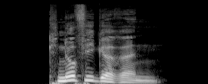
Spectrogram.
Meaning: inflection of knuffig: 1. strong genitive masculine/neuter singular comparative degree 2. weak/mixed genitive/dative all-gender singular comparative degree
- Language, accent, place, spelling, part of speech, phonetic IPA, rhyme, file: German, Germany, Berlin, knuffigeren, adjective, [ˈknʊfɪɡəʁən], -ʊfɪɡəʁən, De-knuffigeren.ogg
